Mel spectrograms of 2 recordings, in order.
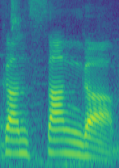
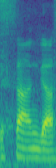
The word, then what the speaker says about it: Mukansanga: Mukansanga, if I have pronounced it correctly. Yes. Mukansanga.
